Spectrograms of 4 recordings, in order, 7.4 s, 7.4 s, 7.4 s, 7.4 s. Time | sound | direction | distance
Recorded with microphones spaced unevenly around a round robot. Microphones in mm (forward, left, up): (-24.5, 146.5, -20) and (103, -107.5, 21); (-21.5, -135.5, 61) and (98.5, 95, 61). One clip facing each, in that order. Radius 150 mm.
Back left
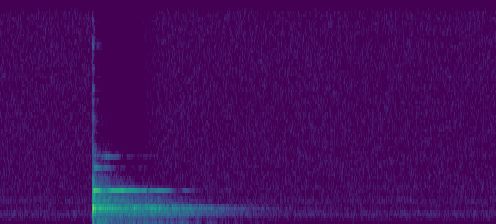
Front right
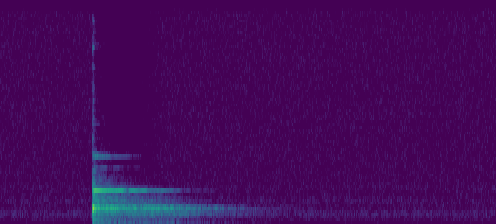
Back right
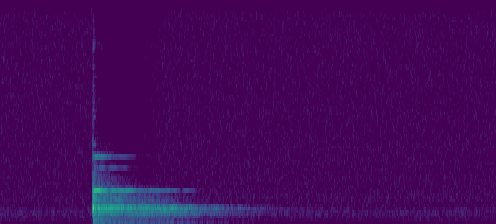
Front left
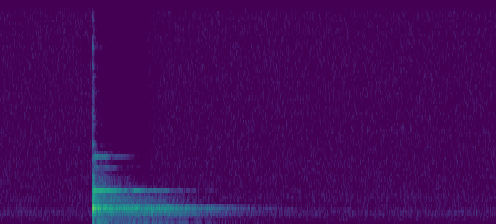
1.4 | dishes clattering | 35° left | 1.9 m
